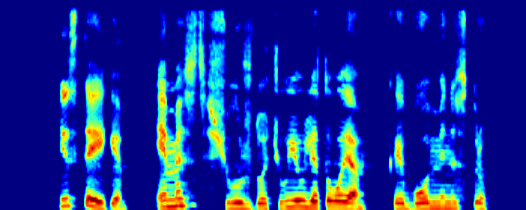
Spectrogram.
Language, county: Lithuanian, Alytus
